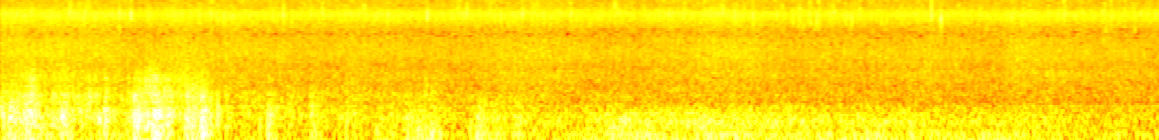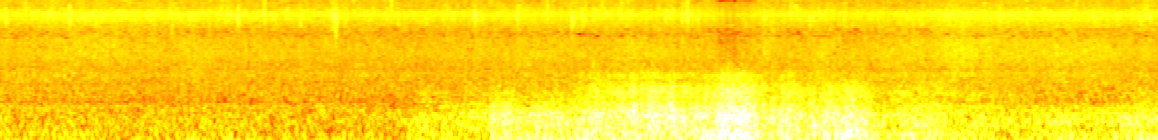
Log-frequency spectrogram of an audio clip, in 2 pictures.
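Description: Steady hiss of heavy rain. Deep rolling thunder rumbles briefly near the start and again, longer and louder, about two-thirds of the way through.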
